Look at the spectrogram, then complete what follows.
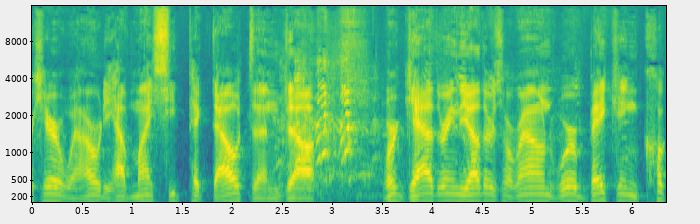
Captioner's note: laughter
